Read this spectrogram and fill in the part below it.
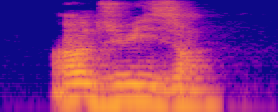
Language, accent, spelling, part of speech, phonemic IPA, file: French, Canada, enduisons, verb, /ɑ̃.dɥi.zɔ̃/, LL-Q150 (fra)-enduisons.wav
- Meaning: inflection of enduire: 1. first-person plural present indicative 2. first-person plural imperative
